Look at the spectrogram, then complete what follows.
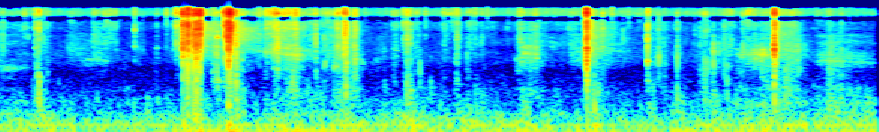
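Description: Scattered sharp snaps and crackles of small sticks being handled and laid on the smouldering coals of a log cooking fire, the two loudest close together about two seconds in and single sharper pops later on.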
